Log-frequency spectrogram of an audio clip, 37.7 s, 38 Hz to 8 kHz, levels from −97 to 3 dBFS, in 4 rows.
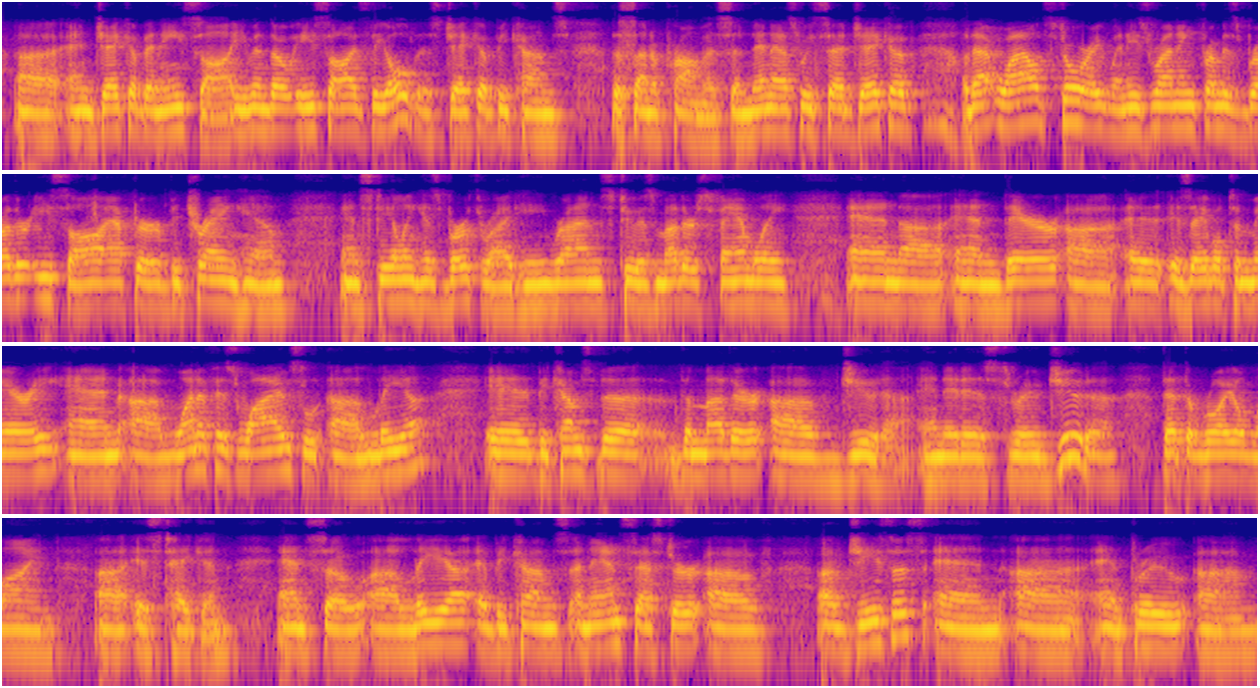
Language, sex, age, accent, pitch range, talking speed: English, male, 50-69, American, 120-135 Hz, 155 wpm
